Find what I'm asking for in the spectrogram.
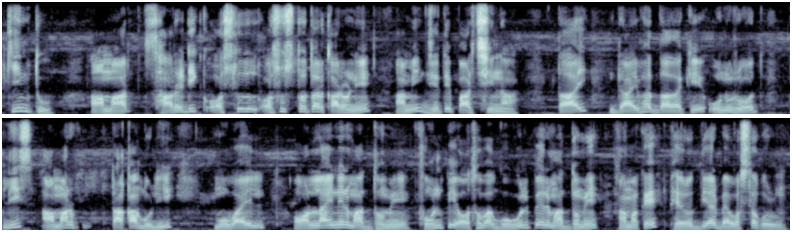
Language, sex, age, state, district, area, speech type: Bengali, male, 60+, West Bengal, Paschim Medinipur, rural, spontaneous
